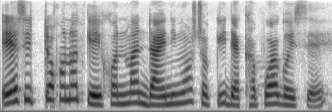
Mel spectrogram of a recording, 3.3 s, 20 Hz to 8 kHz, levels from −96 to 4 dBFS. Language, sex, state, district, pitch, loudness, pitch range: Assamese, female, Assam, Sonitpur, 245 Hz, -17 LUFS, 225-305 Hz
